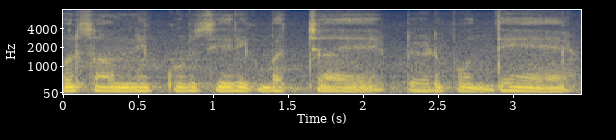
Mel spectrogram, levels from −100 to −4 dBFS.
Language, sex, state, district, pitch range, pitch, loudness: Hindi, male, Uttar Pradesh, Shamli, 120-130 Hz, 125 Hz, -16 LUFS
